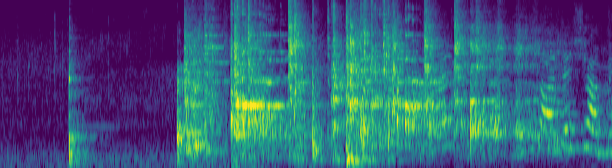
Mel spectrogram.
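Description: Onions, garlic ginger paste and chopped tomatoes fry in a pan, a loud close sizzle with metal spoon scrapes and clinks as the mixture is stirred.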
